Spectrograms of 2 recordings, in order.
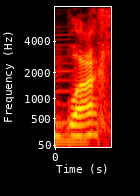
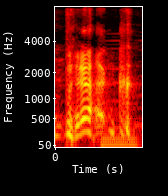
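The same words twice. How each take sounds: First: It is said with English sounds. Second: It is said with Japanese sounds. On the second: "you say the English word with the Japanese sounds"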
